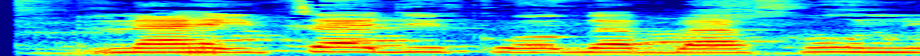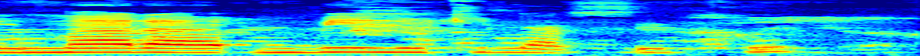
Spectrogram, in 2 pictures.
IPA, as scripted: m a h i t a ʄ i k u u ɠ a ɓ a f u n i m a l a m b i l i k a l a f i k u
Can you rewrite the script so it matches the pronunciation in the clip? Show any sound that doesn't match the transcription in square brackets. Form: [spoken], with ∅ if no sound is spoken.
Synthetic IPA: [n] a h i t a ʄ i k u [ɔ] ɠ a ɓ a f u n i m a [ɾ] a m b i l i k [i] l a [s] i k u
